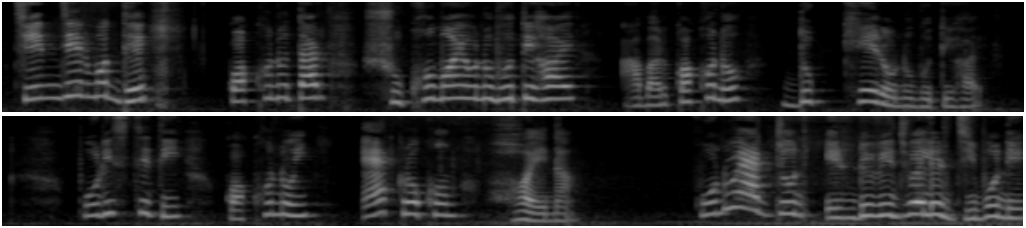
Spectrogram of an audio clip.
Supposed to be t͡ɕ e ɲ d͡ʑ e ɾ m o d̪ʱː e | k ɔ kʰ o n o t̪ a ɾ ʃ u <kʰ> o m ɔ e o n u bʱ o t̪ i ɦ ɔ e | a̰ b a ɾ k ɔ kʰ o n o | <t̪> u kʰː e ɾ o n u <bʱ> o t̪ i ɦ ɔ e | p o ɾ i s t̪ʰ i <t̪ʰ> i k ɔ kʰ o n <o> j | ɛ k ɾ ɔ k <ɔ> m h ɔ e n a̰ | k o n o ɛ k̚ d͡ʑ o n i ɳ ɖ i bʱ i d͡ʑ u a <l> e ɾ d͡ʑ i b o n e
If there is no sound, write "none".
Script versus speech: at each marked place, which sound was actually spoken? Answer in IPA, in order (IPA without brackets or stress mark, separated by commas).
kʰ, d̪, bʱ, t̪, o, o, l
